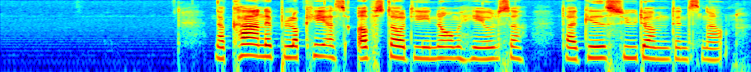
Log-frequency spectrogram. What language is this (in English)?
Danish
